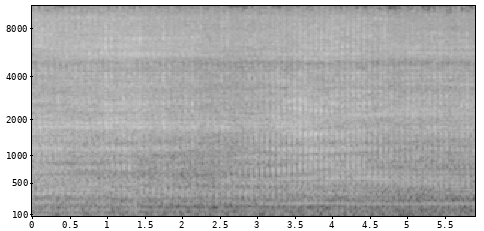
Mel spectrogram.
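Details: Lada Kalina 8-valve petrol engine at idle with a regular hard knocking, about three to four per second, over the engine note. Source undetermined; owner asks what it could be. Engine knock.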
